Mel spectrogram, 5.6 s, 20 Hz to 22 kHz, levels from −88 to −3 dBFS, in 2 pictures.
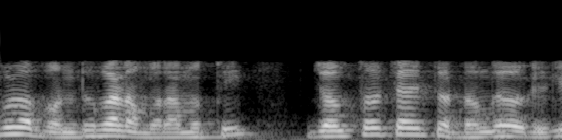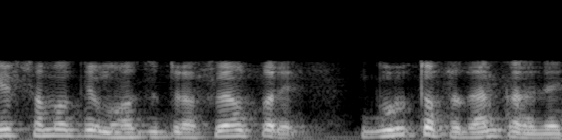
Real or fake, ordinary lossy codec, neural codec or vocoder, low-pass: fake; none; codec, 44.1 kHz, 3.4 kbps, Pupu-Codec; 3.6 kHz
